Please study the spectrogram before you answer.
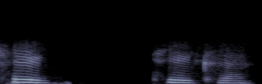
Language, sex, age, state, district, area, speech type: Hindi, female, 45-60, Uttar Pradesh, Bhadohi, urban, conversation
